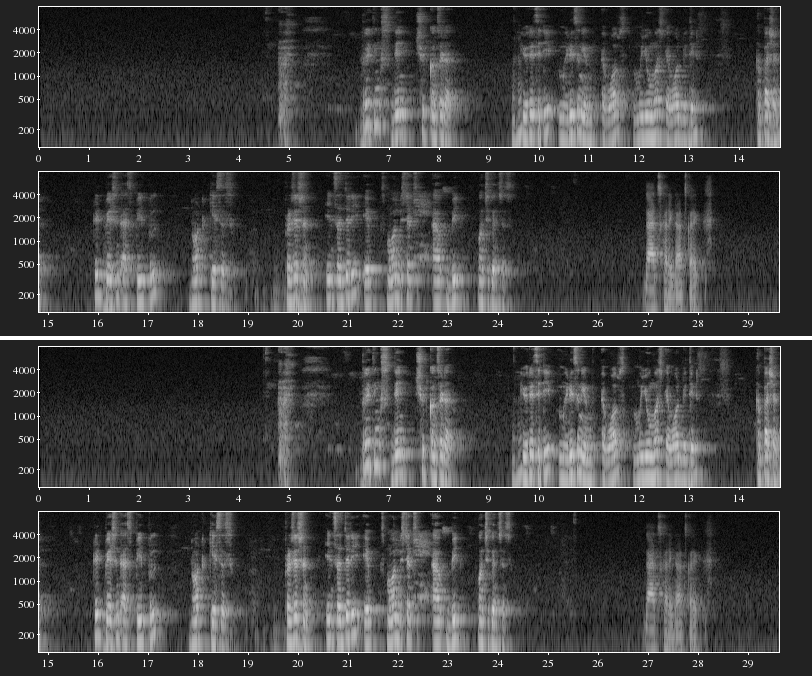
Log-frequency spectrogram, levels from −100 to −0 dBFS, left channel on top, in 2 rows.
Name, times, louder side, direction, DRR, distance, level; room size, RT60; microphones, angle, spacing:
voice 1, 4.8-5.6 6.5-8.3 9.6-13.2 14.3-14.9 15.9-17.3 17.8-18.7 19.7-20.3 20.5-23.3 23.6-24.2, right 3 dB, 40° right, 0.4 m, -31 dB
voice 2, 26.9-28.3, left 3 dB, 20° left, 0.4 m, -38 dB
14.5 x 6.4 x 3.5 m
head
